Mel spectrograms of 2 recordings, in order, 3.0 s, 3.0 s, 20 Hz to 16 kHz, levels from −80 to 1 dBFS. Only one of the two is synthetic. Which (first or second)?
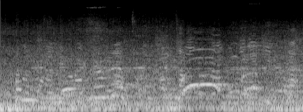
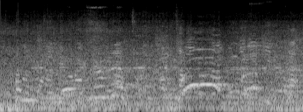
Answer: second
